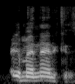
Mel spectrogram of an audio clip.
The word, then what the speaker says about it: Magneticus: you're gonna have magneticus magneticus that's right okay yeah I keep forgetting it magneticus like magnets magnet like magnets attract you you how long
